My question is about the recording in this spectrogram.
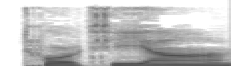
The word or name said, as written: tortillon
